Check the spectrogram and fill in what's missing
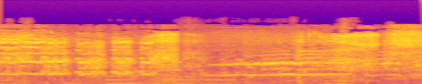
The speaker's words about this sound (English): That tape proves that chickens do cry. Yes, this is what it sounds like when chickens cry.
